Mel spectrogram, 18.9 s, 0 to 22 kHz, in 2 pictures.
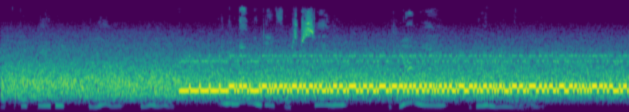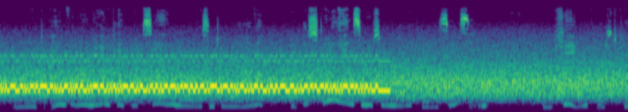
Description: RTTY (50 baud, 170 Hz shift), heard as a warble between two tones, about 860 Hz centre, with radio static, a narrow filter and speech in English. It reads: ES EL CANTANTE LIRICO ARGENTINO DE MAYOR TRASCENDENCIA INTERNACIONAL DE SU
